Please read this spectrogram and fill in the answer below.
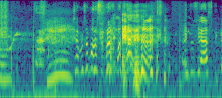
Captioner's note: giggles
